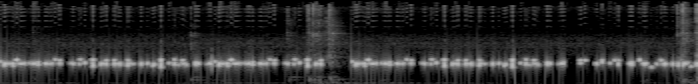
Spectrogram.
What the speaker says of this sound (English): Just want to make a sound for this small flying robot or whatever it is on the side.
